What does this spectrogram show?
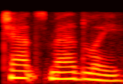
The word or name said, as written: chance-medley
